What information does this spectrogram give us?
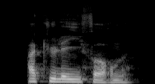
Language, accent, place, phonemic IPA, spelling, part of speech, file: French, France, Lyon, /a.ky.le.i.fɔʁm/, aculéiforme, adjective, LL-Q150 (fra)-aculéiforme.wav
- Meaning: aculeiform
